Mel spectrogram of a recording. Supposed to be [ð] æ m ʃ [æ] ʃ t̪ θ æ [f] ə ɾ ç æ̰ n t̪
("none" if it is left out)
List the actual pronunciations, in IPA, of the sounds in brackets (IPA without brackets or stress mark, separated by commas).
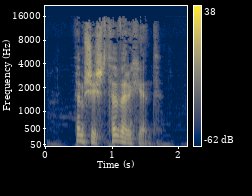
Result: θ, i, v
